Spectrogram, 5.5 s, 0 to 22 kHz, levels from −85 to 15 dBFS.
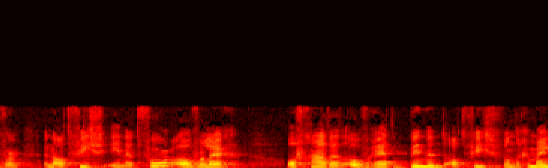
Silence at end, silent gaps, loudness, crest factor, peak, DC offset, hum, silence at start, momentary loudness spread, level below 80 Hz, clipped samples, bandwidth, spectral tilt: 0 s; none; -22 LUFS; 16 dB; -6 dBFS; under 0.1%; none; 0 s; 11 LU; -76 dBFS; under 0.1%; 8.4 kHz; -4.5 dB/octave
